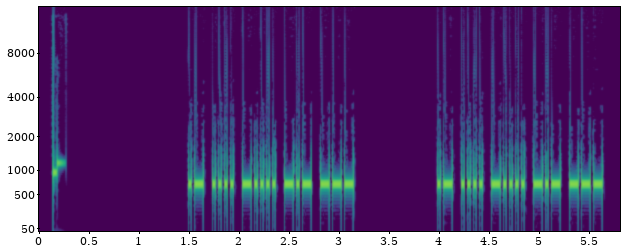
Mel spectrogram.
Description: Morse code, heard as a keyed tone, about 40 wpm, 700 Hz. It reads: AH6KO AH6KO
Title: Call Signs Repeated 3x - 40wpm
